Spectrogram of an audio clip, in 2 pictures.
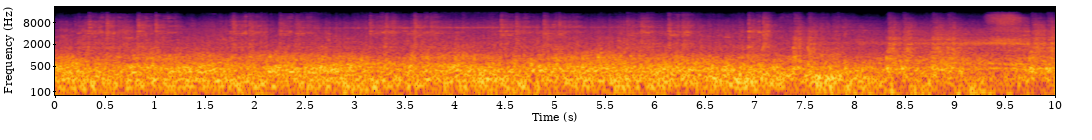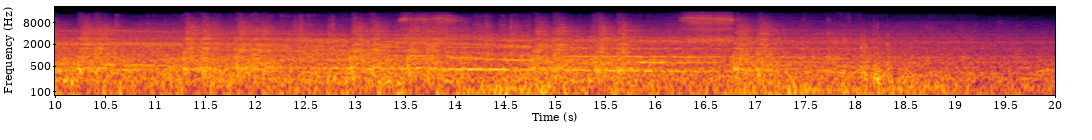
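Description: Electric commuter train running out of the station: a steady rumble with wheels clattering over the rail joints. From about eight seconds in, shifting squeals and whines join it, with brief shrill shrieks. The sound fades near the end as the train leaves.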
